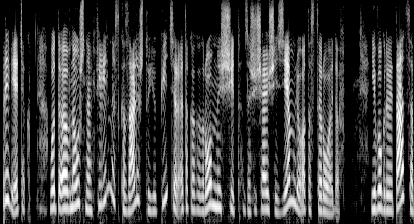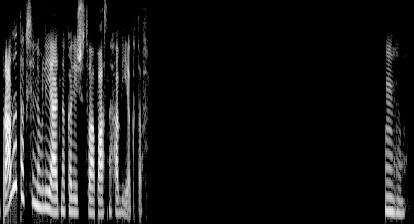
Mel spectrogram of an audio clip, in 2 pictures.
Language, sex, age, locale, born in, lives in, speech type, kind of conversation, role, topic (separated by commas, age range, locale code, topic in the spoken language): Russian, female, 30-34, ru-RU, Russia, United States, read, expert-assistant, asker, Действительно ли Юпитер защищает Землю от астероидов, притягивая их своей гравитацией?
